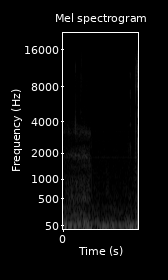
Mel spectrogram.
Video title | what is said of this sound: Hip Spica Cast | knock on the fiberglass and hear a hollow sound as the fiberglass gets hard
